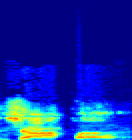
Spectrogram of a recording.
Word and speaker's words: Jafa: People often pronounce it as Arthur Jafa, and it's not Jafa, it's Jafa. Mm-hmm. But I would say I sort of stopped correcting people at a certain point, but it's definitely Jafa with a hard A.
